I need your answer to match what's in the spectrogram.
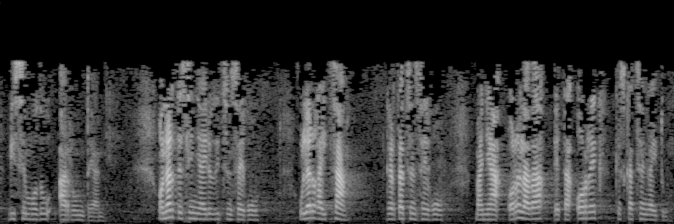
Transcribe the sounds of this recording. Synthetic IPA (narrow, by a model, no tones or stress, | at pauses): bisimo̞ðuarunt̪e̞an | o̞naɾt̪e̞siɲaiɾuð̞it͡se̞nsajɣ̞uː | le̞ɾɣajt͡sa | ɣe̞ɾt̪at͡se̞nsajɣ̞u | βaɲao̞re̞lað̞ae̞t̪aʔo̞re̞kːe̞skat͡se̞ŋɡajt̪u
